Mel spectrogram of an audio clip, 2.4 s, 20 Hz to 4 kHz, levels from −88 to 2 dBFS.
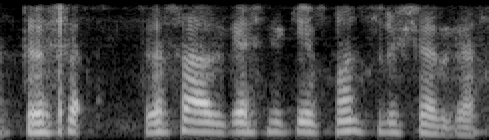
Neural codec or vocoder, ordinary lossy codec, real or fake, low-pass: vocoder, 22.05 kHz, 80 mel bands, HiFi-GAN; AAC, 32 kbps; fake; 3.6 kHz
